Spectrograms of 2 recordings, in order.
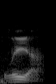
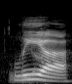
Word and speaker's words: Leah: Leah. Yes. Not just Lee. Leah. Yeah. Pronunciate that A.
